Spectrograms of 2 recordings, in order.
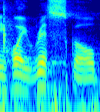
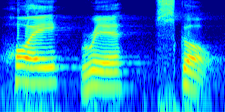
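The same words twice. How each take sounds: First: Hoi-risco, rushed and mumbled low, the sk slurred; sloppy version. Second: Hoi-risco, very slow and crisp with sk kept together; careful version. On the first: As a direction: slur hoi-risco quickly and softly. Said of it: "You tend to slop over on that". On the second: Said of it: "but really". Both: Shown as a demonstration.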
